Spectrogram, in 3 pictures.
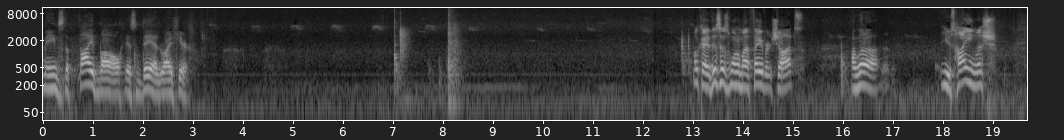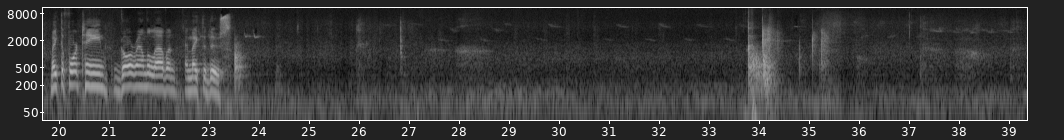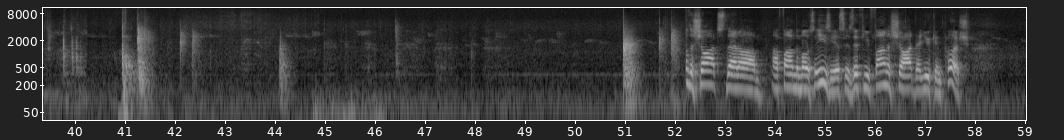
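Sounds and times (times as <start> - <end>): ball dropping into pocket: 7.0 - 7.4
billiard balls clacking: 7.0 - 8.5, 12.8 - 13.1, 23.4 - 24.4, 33.8 - 35.6, 39.7 - 40.3, 40.9 - 42.8, 44.0 - 44.5, 51.0 - 52.2
cue striking ball: 7.0 - 8.5, 40.9 - 42.6, 44.1 - 44.4, 51.0 - 52.2.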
